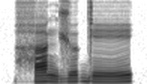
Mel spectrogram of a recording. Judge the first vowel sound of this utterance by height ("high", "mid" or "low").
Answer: low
